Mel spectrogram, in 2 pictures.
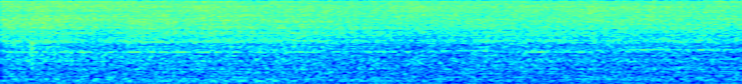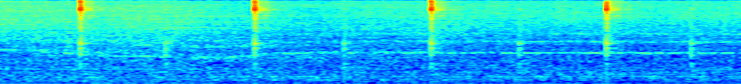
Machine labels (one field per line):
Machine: valve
